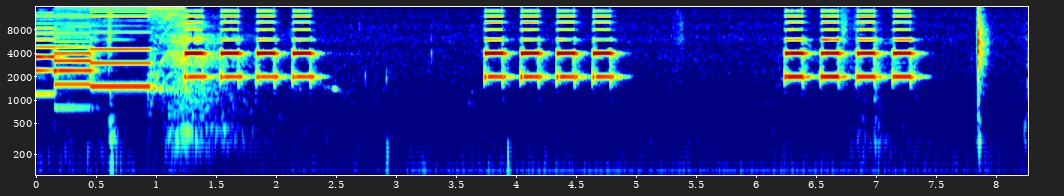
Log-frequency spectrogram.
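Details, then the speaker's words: Eufy RoboVac 11 robot vacuum showing a solid red light and repeating four quick high beeps, its stuck-brush fault code. Possible causes are the main brush or a faulty corner brush motor. Brush stuck error. "it's has a common fault where it's a brush stuck which is you get a solid red light and four beeps is demonstrated here"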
